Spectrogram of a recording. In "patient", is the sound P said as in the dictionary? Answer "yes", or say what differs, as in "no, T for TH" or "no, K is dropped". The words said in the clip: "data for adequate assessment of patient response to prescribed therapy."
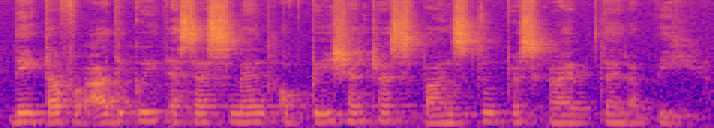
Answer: yes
